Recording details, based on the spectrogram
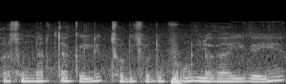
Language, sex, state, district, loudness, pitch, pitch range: Hindi, male, Arunachal Pradesh, Lower Dibang Valley, -15 LUFS, 145 Hz, 135-150 Hz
